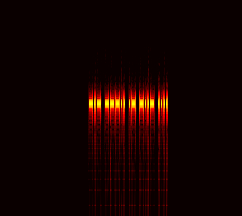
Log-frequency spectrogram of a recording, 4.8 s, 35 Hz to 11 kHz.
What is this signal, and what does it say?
Morse code, heard as a keyed tone, about 47 wpm, 700 Hz. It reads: K8AXH
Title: USA Call Signs - 5 Characters - 45wpm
